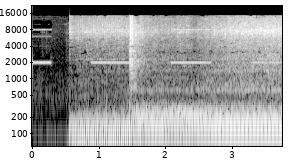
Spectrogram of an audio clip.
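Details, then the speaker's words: 2006 Toyota Prius that wouldn't start with code P3193 (was out of gasoline), just started after refueling: loud, deep, raw unmuffled drone because the catalytic converter was stolen. "глушителя нету ой каталика нету его украли"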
